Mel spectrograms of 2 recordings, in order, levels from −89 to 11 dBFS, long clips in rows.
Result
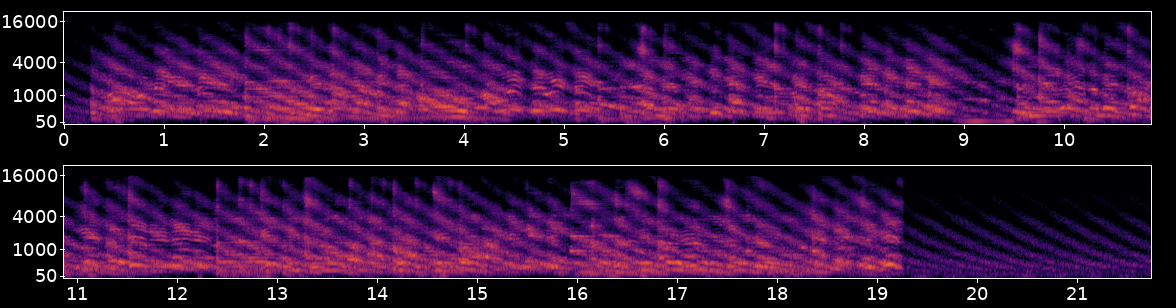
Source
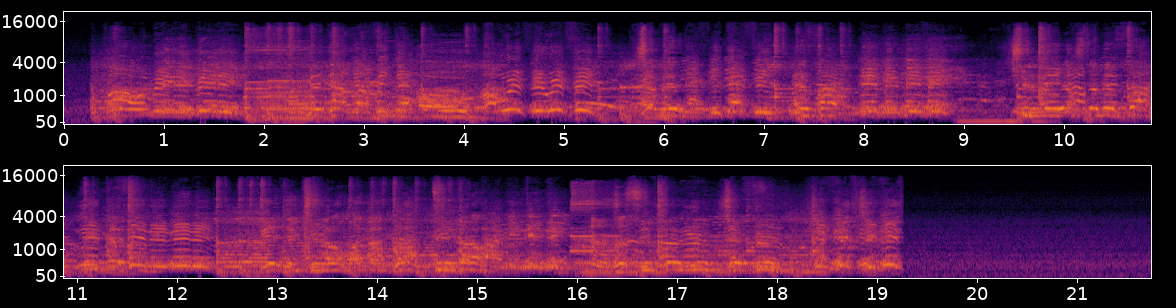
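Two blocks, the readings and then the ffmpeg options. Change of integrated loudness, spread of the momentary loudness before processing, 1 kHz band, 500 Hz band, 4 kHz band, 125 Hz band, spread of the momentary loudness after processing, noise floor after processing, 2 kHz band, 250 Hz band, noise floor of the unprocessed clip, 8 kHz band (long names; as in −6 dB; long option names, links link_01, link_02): −7.5 dB, 3 LU, −7.5 dB, −8.0 dB, −7.5 dB, −8.0 dB, 5 LU, −60 dBFS, −7.5 dB, −7.5 dB, −52 dBFS, −6.5 dB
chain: -af "afftfilt=real='re*pow(10,17/40*sin(2*PI*(0.92*log(max(b,1)*sr/1024/100)/log(2)-(-2.9)*(pts-256)/sr)))':imag='im*pow(10,17/40*sin(2*PI*(0.92*log(max(b,1)*sr/1024/100)/log(2)-(-2.9)*(pts-256)/sr)))':win_size=1024:overlap=0.75,flanger=delay=5.6:depth=5.8:regen=-34:speed=0.51:shape=sinusoidal,volume=-7dB"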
